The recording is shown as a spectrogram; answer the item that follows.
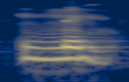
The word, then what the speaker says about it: les: So instead of an S sound, it's Z sound.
